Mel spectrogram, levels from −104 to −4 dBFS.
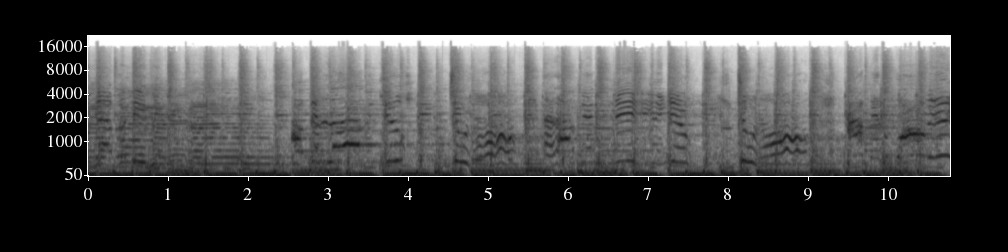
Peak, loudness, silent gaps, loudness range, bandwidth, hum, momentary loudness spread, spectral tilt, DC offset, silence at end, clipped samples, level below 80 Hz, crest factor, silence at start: -4 dBFS; -17 LUFS; none; 0 LU; 16 kHz; none; 3 LU; -5 dB/octave; under 0.1%; 0 s; under 0.1%; -20 dBFS; 12 dB; 0 s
